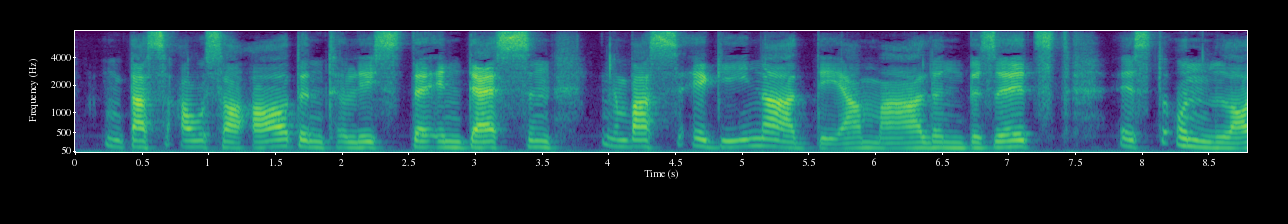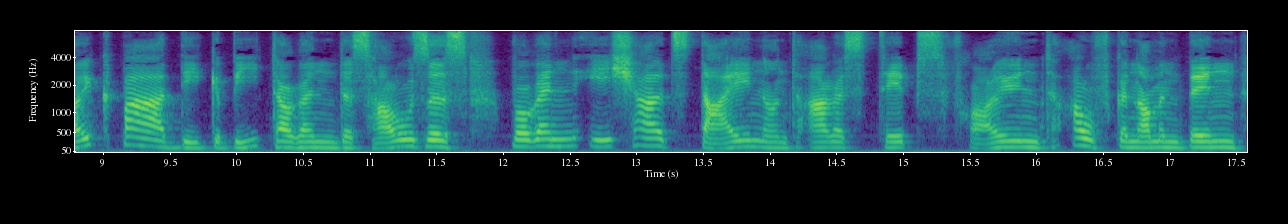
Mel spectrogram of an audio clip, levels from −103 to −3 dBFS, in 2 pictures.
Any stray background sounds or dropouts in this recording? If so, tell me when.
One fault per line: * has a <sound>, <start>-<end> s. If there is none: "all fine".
all fine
